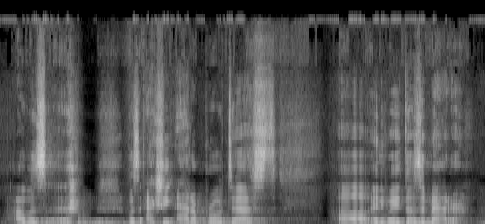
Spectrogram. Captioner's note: laughs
